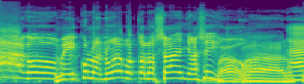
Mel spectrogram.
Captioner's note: speaking In Foreign Language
